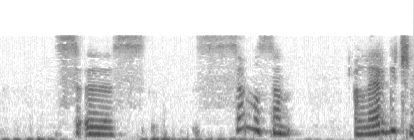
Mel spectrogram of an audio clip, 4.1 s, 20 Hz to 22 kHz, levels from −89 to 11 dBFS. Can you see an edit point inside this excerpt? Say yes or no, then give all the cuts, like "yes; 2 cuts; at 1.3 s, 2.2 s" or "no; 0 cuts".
no; 0 cuts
